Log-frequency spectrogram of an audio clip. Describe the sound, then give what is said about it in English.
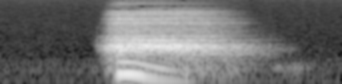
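A long breath out during a grounding exercise: one voiced sigh of about a second, with a slightly falling hum, alone against silence and fading gently at the end. “Go ahead and breathe out.”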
